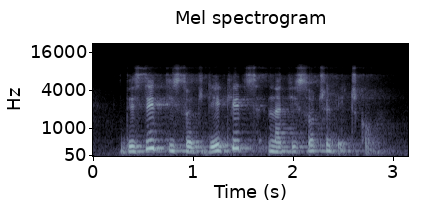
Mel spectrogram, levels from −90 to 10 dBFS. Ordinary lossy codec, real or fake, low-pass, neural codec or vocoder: Opus, 16 kbps; real; 7.2 kHz; none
